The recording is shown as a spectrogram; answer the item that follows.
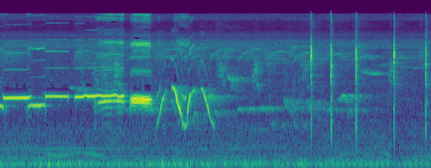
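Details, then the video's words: White-rumped shama of the Bornean type in training, holding long steady whistles. It then gives deep swooping slurred notes, followed by a few sharp clicks. "Indahnya suara dan gaya burung murai batu"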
